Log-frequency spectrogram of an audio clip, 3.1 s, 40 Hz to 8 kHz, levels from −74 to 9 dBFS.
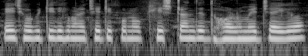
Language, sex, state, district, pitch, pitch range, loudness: Bengali, female, West Bengal, Alipurduar, 220 Hz, 210-225 Hz, -14 LUFS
